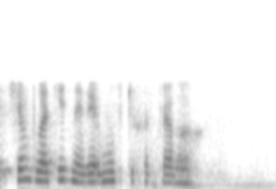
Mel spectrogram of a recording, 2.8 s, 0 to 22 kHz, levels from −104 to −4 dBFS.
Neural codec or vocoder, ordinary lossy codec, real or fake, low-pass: autoencoder, 48 kHz, 32 numbers a frame, DAC-VAE, trained on Japanese speech; Opus, 24 kbps; fake; 3.6 kHz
